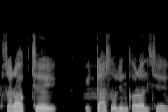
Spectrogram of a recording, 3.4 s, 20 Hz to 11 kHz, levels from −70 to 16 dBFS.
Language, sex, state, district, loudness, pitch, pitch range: Maithili, female, Bihar, Araria, -15 LUFS, 245 Hz, 240-270 Hz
